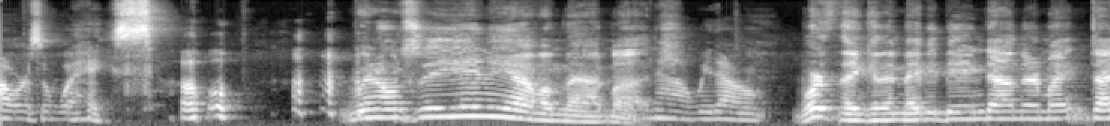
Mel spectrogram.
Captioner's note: laugh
